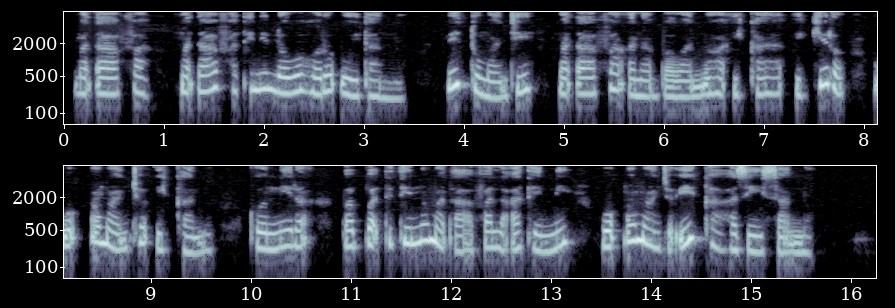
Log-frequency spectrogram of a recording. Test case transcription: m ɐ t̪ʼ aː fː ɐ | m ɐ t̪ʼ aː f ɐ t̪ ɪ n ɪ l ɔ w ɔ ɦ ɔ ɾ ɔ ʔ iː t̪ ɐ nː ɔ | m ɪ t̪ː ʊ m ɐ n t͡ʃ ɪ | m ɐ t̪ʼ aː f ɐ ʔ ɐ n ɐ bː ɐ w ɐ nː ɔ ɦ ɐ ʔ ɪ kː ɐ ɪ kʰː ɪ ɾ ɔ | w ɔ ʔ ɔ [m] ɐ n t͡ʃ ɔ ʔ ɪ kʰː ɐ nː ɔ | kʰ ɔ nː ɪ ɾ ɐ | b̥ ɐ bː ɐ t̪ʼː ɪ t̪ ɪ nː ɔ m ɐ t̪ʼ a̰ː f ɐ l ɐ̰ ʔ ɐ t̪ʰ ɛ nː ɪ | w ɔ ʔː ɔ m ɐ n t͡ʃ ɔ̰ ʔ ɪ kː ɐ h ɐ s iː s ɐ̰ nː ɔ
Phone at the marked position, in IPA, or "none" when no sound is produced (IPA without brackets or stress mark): m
